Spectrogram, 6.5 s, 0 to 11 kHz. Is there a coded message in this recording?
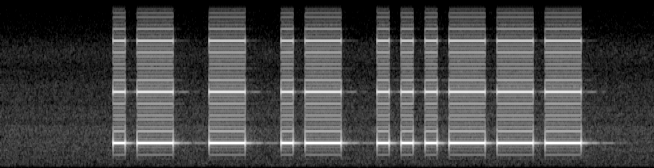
Yes: Morse code (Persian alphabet) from 1.1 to 5.9 s, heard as electronic beeps, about 10 wpm, 1650 Hz, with room echo. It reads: اتاق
